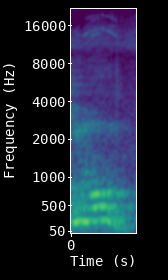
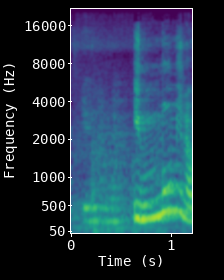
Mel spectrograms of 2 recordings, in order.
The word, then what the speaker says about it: 잇몸: 이몸. 이 몸이라요? 이몸 아니에요? 잇몸이라 발음하죠. 잇몸. 그러니까는 니은이 덧나잖아.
